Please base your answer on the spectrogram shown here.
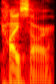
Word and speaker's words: Caesar: pronounces the seas but caesar himself pronounces it kaisar which is the original latin pronunciation which is also helpful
